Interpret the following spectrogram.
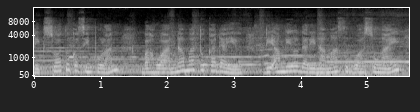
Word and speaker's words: Tukadaya: Dari kedua di atas dapat ditarik suatu kesimpulan, nama Tukadaye berasal dari kata tukad dan aye, lama-kelamaan lafal pengucapan berubah menjadi Tukadaye.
